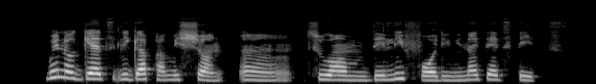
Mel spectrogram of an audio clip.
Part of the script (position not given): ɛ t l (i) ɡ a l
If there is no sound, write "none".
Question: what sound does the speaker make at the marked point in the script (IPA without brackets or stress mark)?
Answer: i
